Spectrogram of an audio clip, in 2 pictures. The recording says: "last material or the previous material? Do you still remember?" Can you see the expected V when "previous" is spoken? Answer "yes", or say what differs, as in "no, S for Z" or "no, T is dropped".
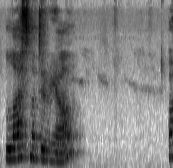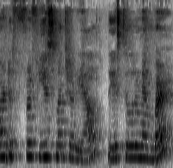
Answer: no, F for V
